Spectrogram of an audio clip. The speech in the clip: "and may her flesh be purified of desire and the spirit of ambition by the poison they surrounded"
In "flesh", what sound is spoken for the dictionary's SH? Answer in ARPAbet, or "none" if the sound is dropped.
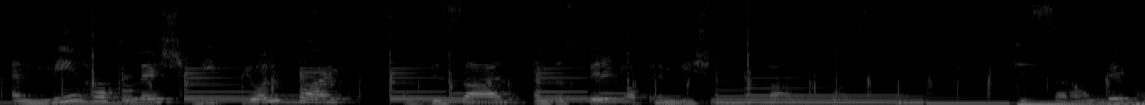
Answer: SH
